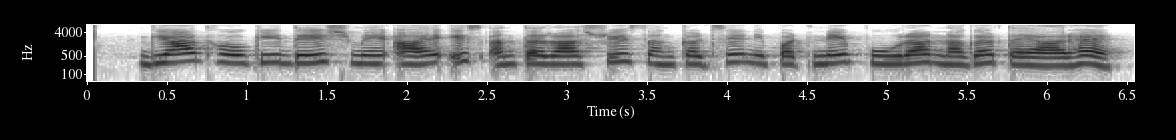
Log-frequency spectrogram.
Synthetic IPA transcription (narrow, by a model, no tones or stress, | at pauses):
ɡjaːt̪ɦokid̪eːʃmẽʔaːeʔɪsɐ̃nt̪əɾːaːʃʈɾijəsɐ̃ŋkəʈsenɪpəʈnepuːɾanɐɡəɾt̪ɐjaːɾɦɛː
